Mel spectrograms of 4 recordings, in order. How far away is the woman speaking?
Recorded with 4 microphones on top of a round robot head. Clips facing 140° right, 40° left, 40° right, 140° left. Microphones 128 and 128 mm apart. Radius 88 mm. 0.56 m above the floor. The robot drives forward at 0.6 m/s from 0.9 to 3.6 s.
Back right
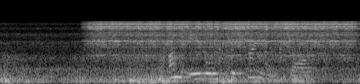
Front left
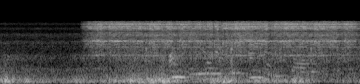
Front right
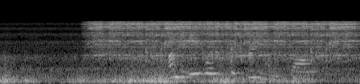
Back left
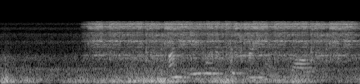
About 2.5 m.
